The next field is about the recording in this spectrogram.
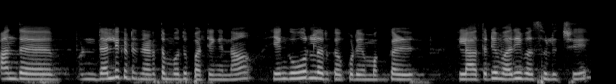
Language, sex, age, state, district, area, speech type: Tamil, female, 30-45, Tamil Nadu, Ariyalur, rural, spontaneous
